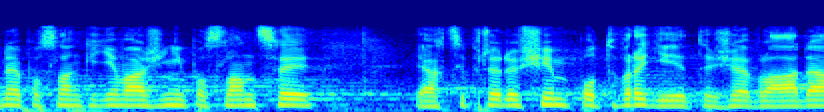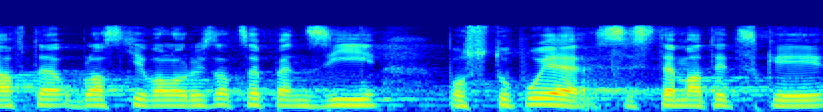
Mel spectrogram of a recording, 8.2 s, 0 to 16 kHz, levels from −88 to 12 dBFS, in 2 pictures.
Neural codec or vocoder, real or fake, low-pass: none; real; 7.2 kHz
